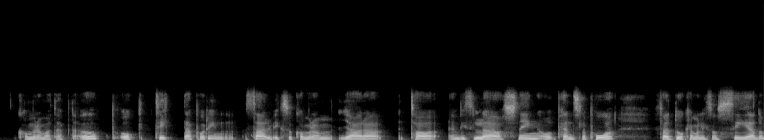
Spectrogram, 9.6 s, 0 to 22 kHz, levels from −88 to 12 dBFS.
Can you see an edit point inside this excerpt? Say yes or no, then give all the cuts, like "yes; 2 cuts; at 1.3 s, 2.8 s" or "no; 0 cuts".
no; 0 cuts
